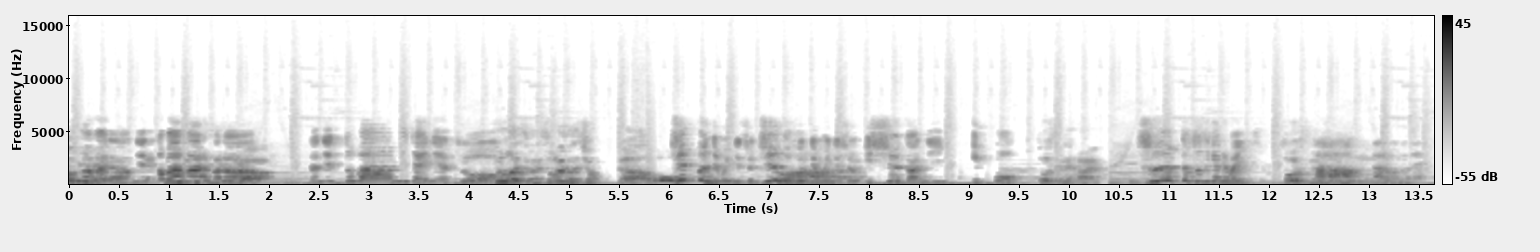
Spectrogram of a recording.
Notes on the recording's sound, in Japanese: 初回につき音声のバラつきは大目に見てくださいませ。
